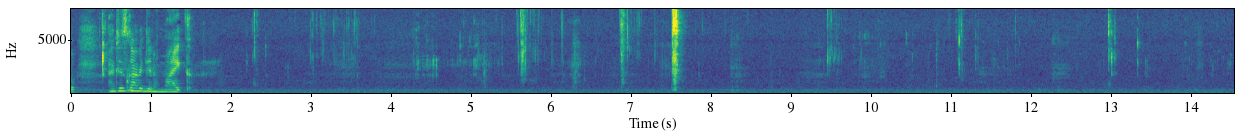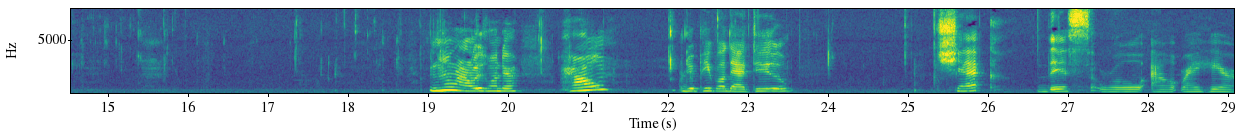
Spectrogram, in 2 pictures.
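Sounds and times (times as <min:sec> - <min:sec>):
low room hum: 0:00.0 - 0:29.0
chewing noodles: 0:02.2 - 0:08.4.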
